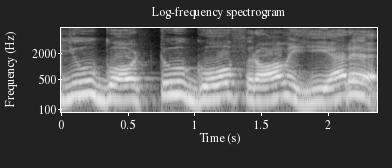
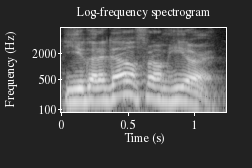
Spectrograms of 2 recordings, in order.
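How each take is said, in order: First: 'Got to' is said as two full words. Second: 'Got to' is blended into one word, 'gotta'. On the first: "तो वैसे तुम्हें बोलता" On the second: "अंग्रेजों की तरह बन थोड़ा, तो ऐसे बोलेंगे"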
